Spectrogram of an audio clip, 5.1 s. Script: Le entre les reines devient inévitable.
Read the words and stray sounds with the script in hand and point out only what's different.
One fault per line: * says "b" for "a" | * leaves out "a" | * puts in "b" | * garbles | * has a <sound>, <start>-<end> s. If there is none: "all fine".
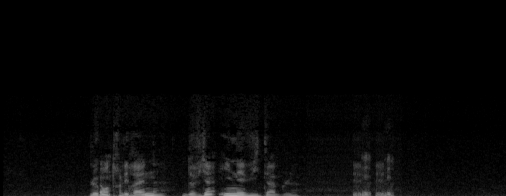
* has a laugh, 3.5-3.9 s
